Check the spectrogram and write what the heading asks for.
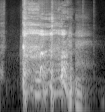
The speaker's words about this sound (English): Regular, yeah, despite the fact that I'm coughing, I'll give it a I'm gonna give it a regular.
